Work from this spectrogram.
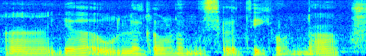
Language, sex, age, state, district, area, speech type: Tamil, male, 18-30, Tamil Nadu, Tiruppur, rural, spontaneous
